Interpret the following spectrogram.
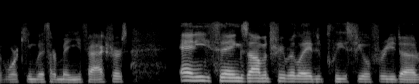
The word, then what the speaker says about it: Xometry: to take work from Exometry's website or as I should say Zometry. I do pronounce that wrong. There is no X as I've been scolded for the last week.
